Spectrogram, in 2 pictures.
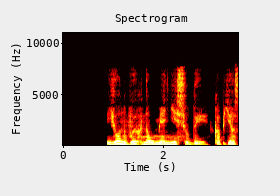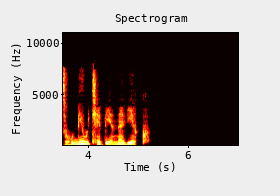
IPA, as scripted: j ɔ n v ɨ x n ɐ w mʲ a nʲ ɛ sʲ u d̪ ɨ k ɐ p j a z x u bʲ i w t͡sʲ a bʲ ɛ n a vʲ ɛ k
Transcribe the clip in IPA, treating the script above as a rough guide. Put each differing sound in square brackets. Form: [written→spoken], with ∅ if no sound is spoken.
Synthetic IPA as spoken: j ɔ n v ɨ [x→ɣ] n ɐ w mʲ a nʲ ɛ sʲ u d̪ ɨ k ɐ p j a z [x→ɣ] u bʲ i w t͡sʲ a bʲ ɛ n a vʲ ɛ k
